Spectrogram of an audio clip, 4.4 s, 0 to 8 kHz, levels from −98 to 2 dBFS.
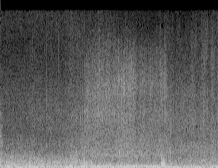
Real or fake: real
